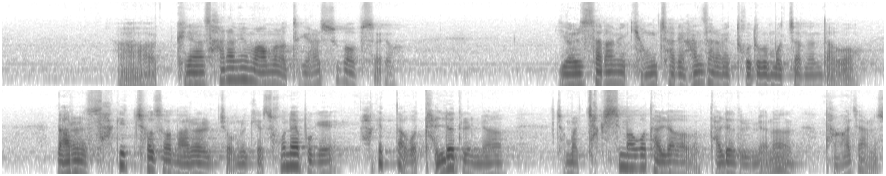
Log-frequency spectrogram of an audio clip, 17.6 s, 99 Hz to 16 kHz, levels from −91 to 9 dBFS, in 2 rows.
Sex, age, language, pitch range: male, 50-69, Korean, 100-135 Hz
